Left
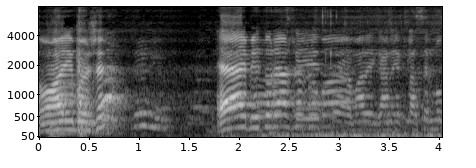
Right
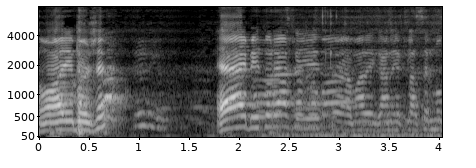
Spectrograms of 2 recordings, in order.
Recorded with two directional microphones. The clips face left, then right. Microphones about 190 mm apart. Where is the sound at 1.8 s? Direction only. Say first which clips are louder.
Right 2 dB; 15° right (ahead or behind).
